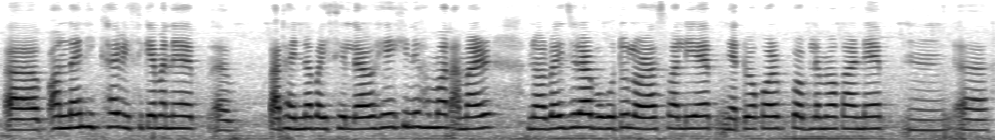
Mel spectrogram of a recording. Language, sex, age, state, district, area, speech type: Assamese, female, 18-30, Assam, Nalbari, rural, spontaneous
